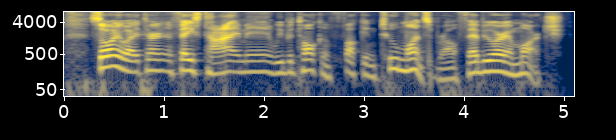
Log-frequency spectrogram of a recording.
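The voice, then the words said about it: New Jersey New York accent. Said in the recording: “Jersey New Yorker ... I love your accent.”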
